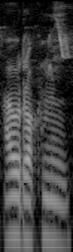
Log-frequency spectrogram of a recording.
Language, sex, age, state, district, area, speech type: Odia, male, 18-30, Odisha, Balangir, urban, spontaneous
